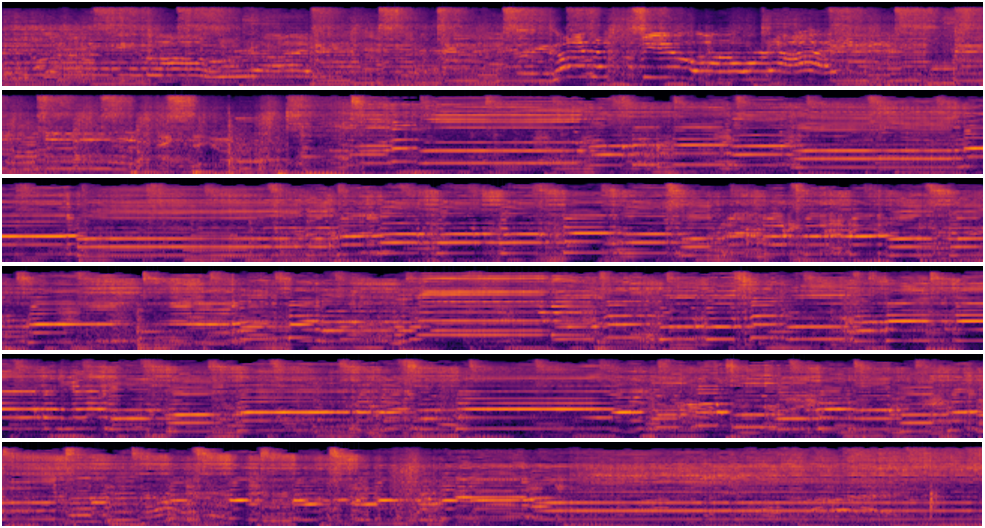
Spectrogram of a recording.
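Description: Live blues band playing: electric guitar, keyboard, bass and drums. From about seven seconds in, an amplified harmonica, cupped against a microphone, plays a solo of held and repeated notes over the band.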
